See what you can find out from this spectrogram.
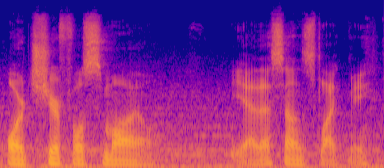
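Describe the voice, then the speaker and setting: A man's voice: on the low side, measured pace, gravelly. A man doing casual let's play commentary, jokingly talking back to the game. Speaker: game streamer. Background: game music.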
